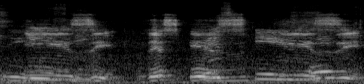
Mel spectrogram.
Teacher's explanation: Easy. Again, the S is like a voiced Z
